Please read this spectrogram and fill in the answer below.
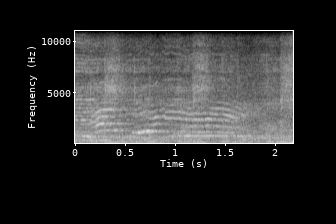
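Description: A spectator's high-pitched whoop of encouragement: one drawn-out cheering shout of about a second and a half, rising at the start, with the swing dance music playing underneath.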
